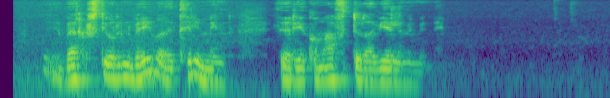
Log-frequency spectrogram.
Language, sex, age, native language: Icelandic, male, 50-59, Icelandic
